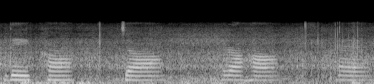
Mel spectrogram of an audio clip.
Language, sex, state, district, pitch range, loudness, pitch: Hindi, female, Chandigarh, Chandigarh, 200-205 Hz, -16 LUFS, 205 Hz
